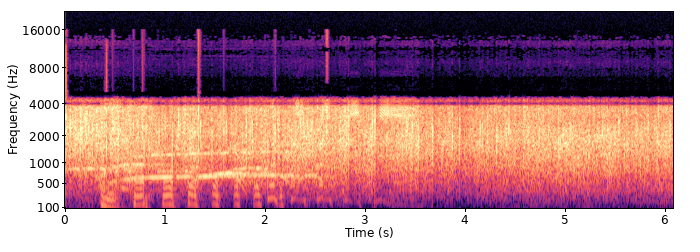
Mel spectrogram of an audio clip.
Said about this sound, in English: I think the audience needs to give you a round of applause.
